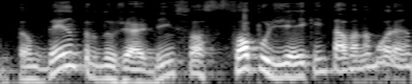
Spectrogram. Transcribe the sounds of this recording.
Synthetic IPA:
ẽnt̪ɐ̰̃w̃d̪ẽnt̪ɾʊd̪ʊʒaɾd͡ʒĩsɔsɔpod͡ʒiɐikẽj̃t̪avɐnamoɾɐ̃nd̪ʊ

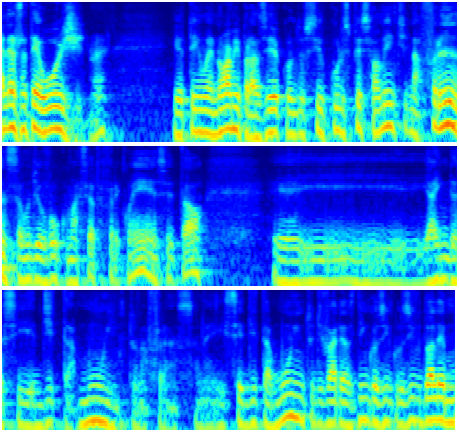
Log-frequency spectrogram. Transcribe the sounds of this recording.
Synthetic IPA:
aliazat̪ɛoʒɪnɛ | ewt̪ẽɲʊ̃ũenɔɾmɪpɾazeɾkwɐ̃nd̪ʊewsiɾkulʊispesiawmẽnt͡ʃɪnɐfɾɐ̃sɐõnd͡ʒɪewvowkõumɐsɛɾt̪ɐfɾḛkwḛ̃sjɐit̪a̰w | ɛɪ | aĩnd̪ɐsɪed͡ʒit̪ɐmũj̃t̪ʊnɐfɾɐ̃sɐnɛɪsɪed͡ʒit̪ɐmũj̃t̪ʊd͡ʒɪvaɾiɐzlĩŋɡwɐzĩŋkluzivɪd̪ʊalem

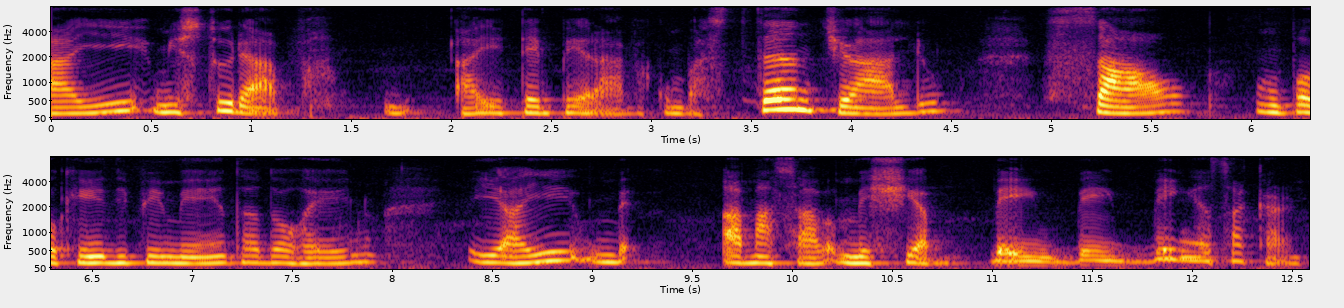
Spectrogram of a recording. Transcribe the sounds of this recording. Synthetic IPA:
aimist̪uɾa̰vɐ | ait̪ẽmpeɾa̰vɐkõbast̪ɐ̃nt̪ɪaʎʊ | saw | ũmpokĩɲʊd̪ɪpimẽnt̪ɐd̪oɦejnʊ | ɪaim | amasavɐmeʃiɐbẽj̃bẽj̃bẽj̃ɛsɐka̰ɾnɪ

